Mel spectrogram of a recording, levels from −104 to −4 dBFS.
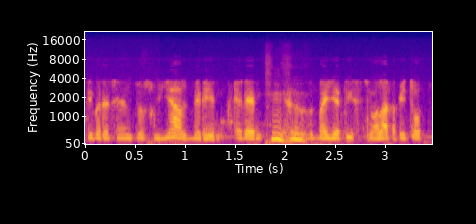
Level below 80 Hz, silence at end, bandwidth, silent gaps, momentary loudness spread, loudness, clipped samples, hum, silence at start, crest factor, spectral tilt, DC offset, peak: -54 dBFS; 0.1 s; 8.2 kHz; none; 6 LU; -23 LUFS; under 0.1%; none; 0 s; 18 dB; -8 dB/octave; under 0.1%; -4 dBFS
